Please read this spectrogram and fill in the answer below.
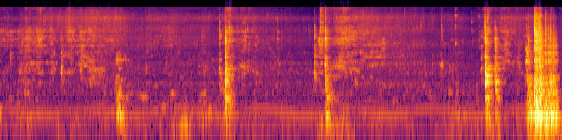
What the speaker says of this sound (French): Nous allons donc ajouter un peu d'ail. Nous allons mélanger.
